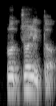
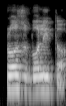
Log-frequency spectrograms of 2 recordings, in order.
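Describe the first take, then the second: First: The j is doubled with no b sound. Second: A b sound is spoken after the j. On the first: This is how the word is actually pronounced. The speaker calls it right. "উচ্চারণটা কি" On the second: It is read this way to remember the spelling. The speaker calls it wrong. "আপনি এভাবে পড়বেন ... যদিও উচ্চারণটা তা না"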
